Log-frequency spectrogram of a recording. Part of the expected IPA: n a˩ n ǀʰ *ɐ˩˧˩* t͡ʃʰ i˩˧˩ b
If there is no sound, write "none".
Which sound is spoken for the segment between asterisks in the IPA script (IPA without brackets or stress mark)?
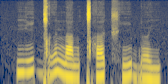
ɐ˩˧˩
